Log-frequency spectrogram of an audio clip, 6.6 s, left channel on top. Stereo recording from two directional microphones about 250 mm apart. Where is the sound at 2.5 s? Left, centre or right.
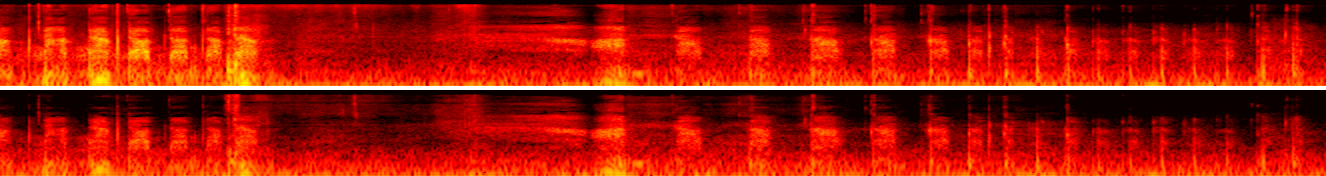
Centre.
